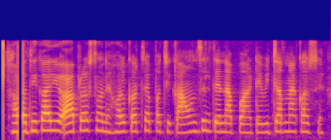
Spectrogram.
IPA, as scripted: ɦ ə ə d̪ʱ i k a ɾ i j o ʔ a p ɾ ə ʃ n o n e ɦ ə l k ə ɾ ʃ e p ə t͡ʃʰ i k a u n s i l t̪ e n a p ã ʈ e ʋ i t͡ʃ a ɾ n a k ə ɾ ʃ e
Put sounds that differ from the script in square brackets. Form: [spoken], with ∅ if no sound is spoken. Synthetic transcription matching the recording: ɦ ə ə d̪ʱ i k a ɾ i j o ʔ a p ɾ ə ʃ n o n e ɦ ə l k ə ɾ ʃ e p ə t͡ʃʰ i k a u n s i l t̪ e n a p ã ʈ e ʋ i t͡ʃ a ɾ n a k ə ɾ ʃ e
